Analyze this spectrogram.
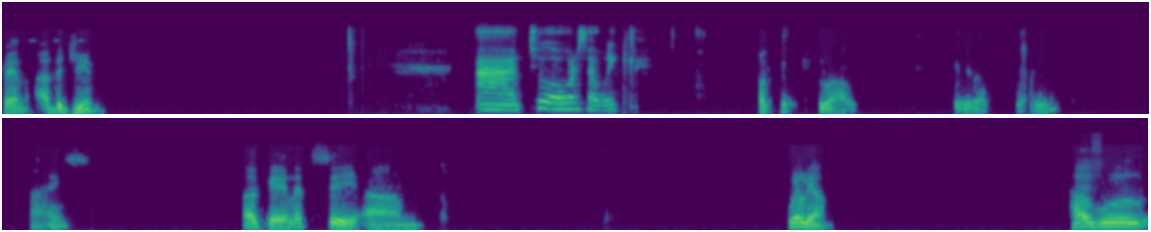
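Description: A man speaks calmly through an online call, pausing between phrases.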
